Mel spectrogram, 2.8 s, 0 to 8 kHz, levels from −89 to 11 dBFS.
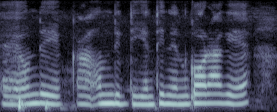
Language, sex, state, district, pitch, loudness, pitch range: Chakma, female, Tripura, Dhalai, 230 Hz, -18 LUFS, 220-240 Hz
